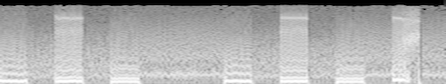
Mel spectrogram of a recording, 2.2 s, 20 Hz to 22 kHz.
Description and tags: Elek Perc Loop 003 Var11
Unpreocessed rhythmic loop from my Mute-Synth-2. Simply cut and trim in Audacity after recording straight into the laptop mic in put.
